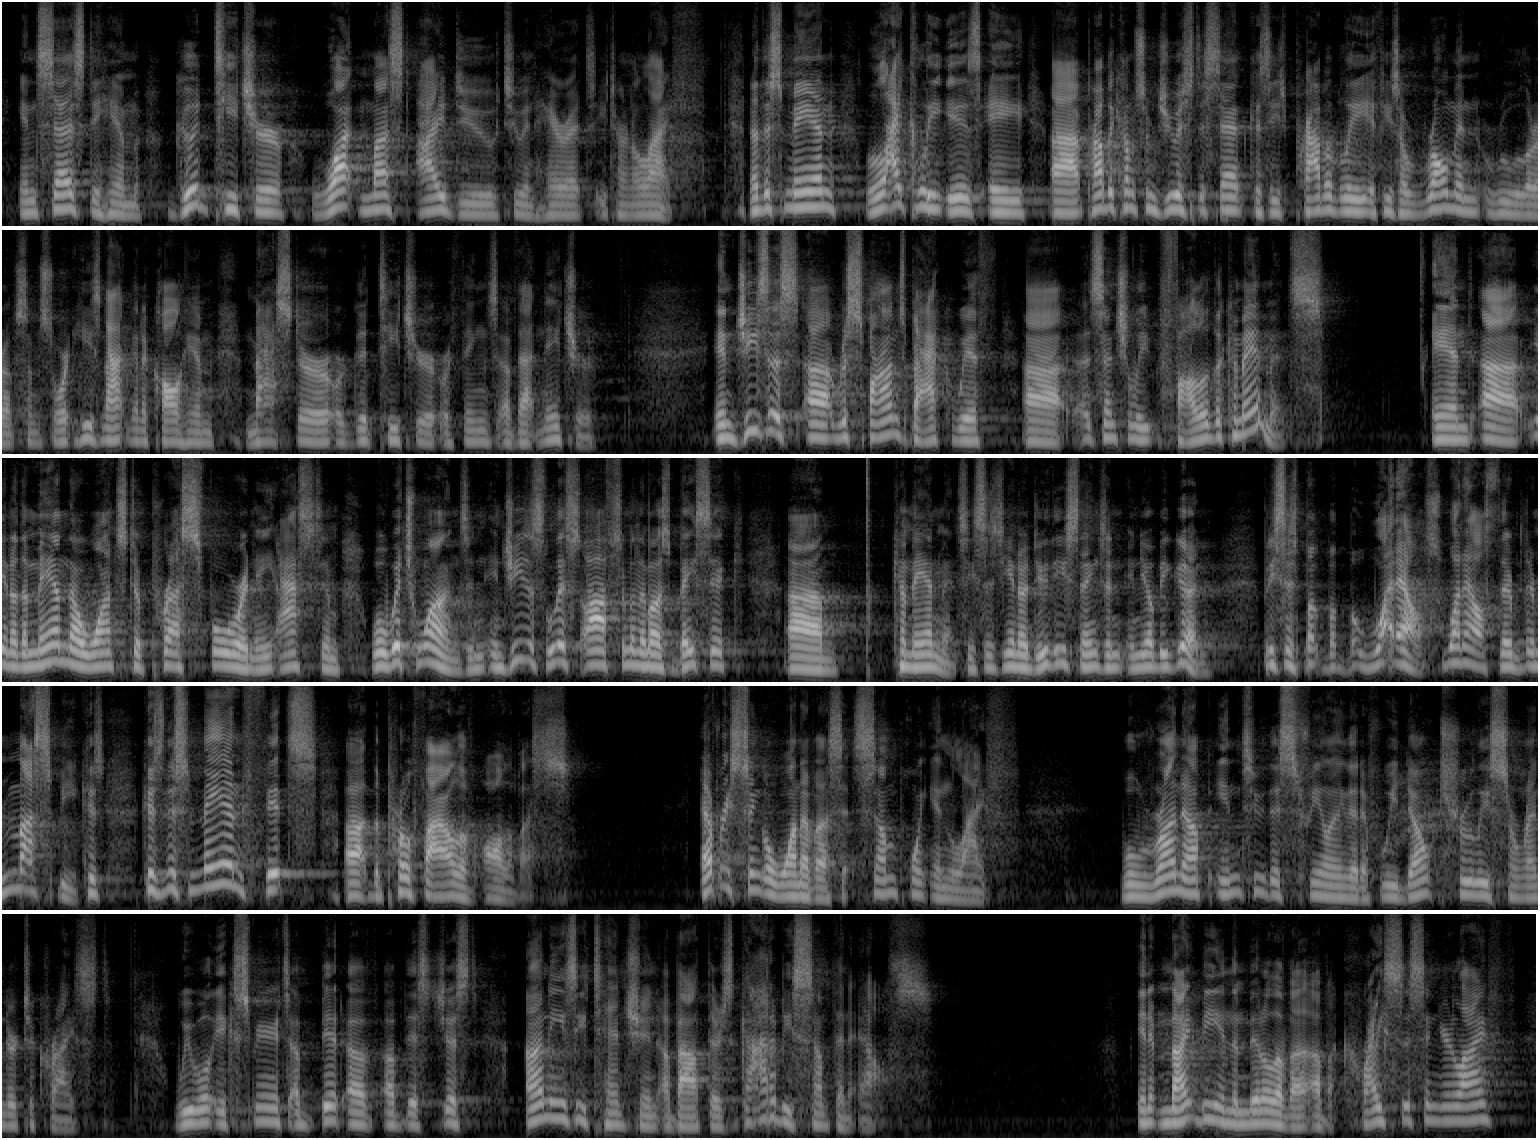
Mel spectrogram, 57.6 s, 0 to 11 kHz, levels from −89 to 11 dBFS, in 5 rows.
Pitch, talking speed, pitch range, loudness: 145 Hz, 195 wpm, 125-170 Hz, -29 LUFS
